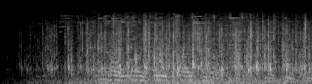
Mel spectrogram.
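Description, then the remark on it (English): Many horse hooves of the King's Troop Royal Horse Artillery, rehearsing in Windsor ahead of the funeral of Prince Philip, clip-clop on pavement in a dense, overlapping clatter that fades in and holds steady, with a faint murmur of voices underneath. “The King's Troop Royal Horse Artillery has been rehearsing all week in Windsor ahead of the funeral of Prince Philip.”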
